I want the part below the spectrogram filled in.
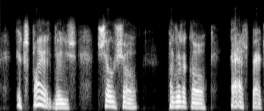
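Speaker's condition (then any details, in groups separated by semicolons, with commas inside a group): Spinal muscular atrophy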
